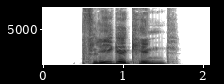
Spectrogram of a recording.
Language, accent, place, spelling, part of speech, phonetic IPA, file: German, Germany, Berlin, Pflegekind, noun, [ˈp͡fleːɡəˌkɪnt], De-Pflegekind.ogg
- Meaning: foster child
